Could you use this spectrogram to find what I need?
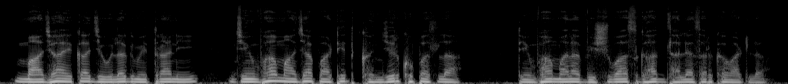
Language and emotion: Marathi, sad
